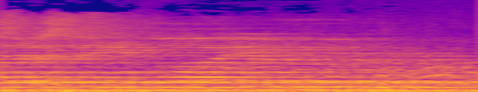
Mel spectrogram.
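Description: A cantor's voice chanting the responsorial psalm in long held notes, with sustained organ chords underneath.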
